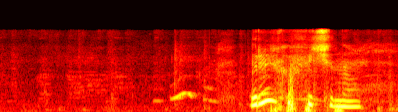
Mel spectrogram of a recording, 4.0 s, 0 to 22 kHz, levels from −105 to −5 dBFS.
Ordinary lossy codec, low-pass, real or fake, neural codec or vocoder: none; 7.2 kHz; real; none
